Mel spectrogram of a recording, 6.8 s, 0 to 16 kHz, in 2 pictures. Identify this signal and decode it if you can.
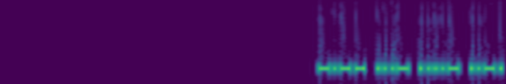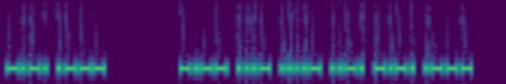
Morse code, heard as a keyed tone, about 49 wpm, 700 Hz. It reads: YV4FCJ YV4FCJ
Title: DXCC-100 Call Signs - 6 Characters - Repeated 3x - 50wpm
